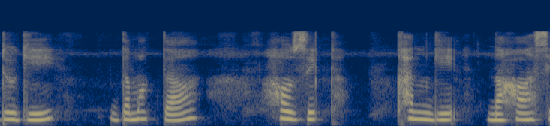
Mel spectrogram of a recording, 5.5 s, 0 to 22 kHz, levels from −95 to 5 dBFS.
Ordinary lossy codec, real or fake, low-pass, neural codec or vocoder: none; real; none; none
